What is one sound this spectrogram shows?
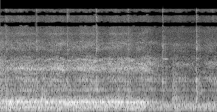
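A gas burner roars loudly under a wok.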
